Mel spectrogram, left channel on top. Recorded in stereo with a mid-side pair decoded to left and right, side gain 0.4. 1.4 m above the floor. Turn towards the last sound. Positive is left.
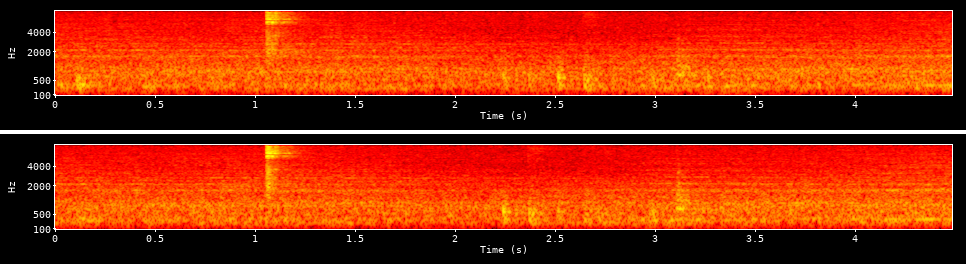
turn(degrees=-25)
